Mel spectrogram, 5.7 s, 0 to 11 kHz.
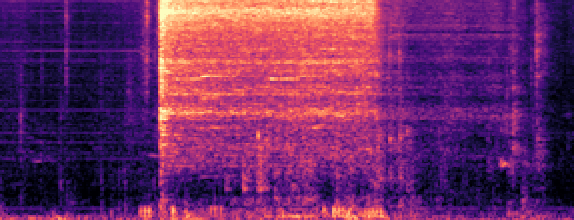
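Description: Compressed air venting from a JR Central 373 series electric train's pneumatic system: a sharp hiss starting about a second and a half in and cutting off about two seconds later, over a low rumble and a few knocks from the car.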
